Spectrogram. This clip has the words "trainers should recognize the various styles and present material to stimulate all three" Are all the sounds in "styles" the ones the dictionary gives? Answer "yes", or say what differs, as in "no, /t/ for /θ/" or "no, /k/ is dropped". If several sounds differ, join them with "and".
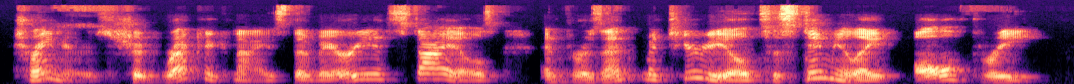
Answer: yes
